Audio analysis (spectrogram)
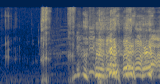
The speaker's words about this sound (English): So we're eating hot Cheetos. Hey, hold let's on. Do a contest on who makes the make best crunching sound. Okay. Let me get a good hold one. Hold on. Let me get a fat juicy one.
